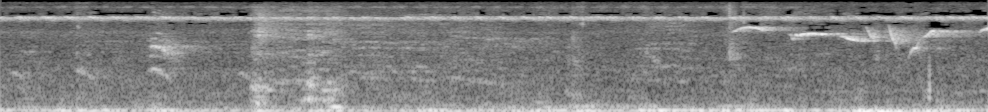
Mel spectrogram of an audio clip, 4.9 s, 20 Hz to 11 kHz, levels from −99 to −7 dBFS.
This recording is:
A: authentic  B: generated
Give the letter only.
A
